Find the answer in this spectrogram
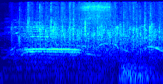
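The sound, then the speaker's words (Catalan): An audience bursts into applause, given as the prize for a contest's winner, a dense steady wash of clapping that swells quickly and holds loud throughout, with a faint tonal whistle-like hum running under it early on. “El vostre aplaudiment públic.”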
